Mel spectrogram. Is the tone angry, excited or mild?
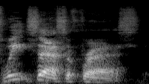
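mild. It is said with only mild annoyance.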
